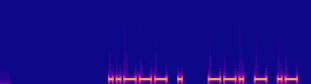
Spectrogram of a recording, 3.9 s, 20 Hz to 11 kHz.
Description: Morse code, heard as a keyed tone, about 25 wpm, 700 Hz. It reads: 2E GTA
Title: Field Day Exchanges Encore - 25wpm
